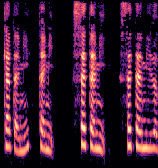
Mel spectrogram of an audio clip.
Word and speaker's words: quatre amis: S'il y a quatre amis, on prononce pas le R, donc quat' amis, "tami".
